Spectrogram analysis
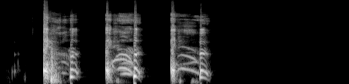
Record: {"three_cough_length": "3.5 s", "three_cough_amplitude": 32768, "three_cough_signal_mean_std_ratio": 0.35, "survey_phase": "beta (2021-08-13 to 2022-03-07)", "age": "18-44", "gender": "Female", "wearing_mask": "No", "symptom_cough_any": true, "symptom_runny_or_blocked_nose": true, "symptom_fatigue": true, "symptom_headache": true, "symptom_onset": "3 days", "smoker_status": "Never smoked", "respiratory_condition_asthma": false, "respiratory_condition_other": false, "recruitment_source": "Test and Trace", "submission_delay": "2 days", "covid_test_result": "Positive", "covid_test_method": "ePCR"}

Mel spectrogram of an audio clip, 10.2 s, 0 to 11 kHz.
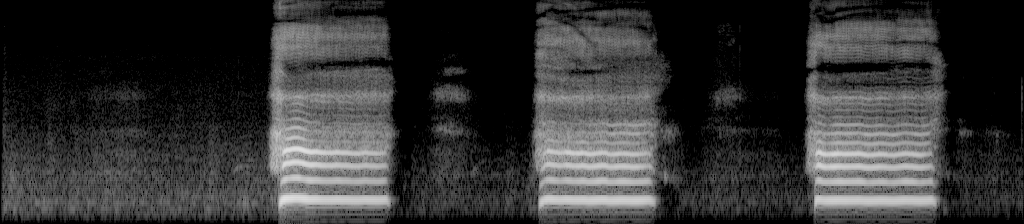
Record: {"exhalation_length": "10.2 s", "exhalation_amplitude": 26661, "exhalation_signal_mean_std_ratio": 0.45, "survey_phase": "beta (2021-08-13 to 2022-03-07)", "age": "18-44", "gender": "Female", "wearing_mask": "No", "symptom_cough_any": true, "symptom_runny_or_blocked_nose": true, "symptom_shortness_of_breath": true, "symptom_fatigue": true, "symptom_headache": true, "symptom_change_to_sense_of_smell_or_taste": true, "symptom_loss_of_taste": true, "symptom_onset": "3 days", "smoker_status": "Never smoked", "respiratory_condition_asthma": true, "respiratory_condition_other": false, "recruitment_source": "Test and Trace", "submission_delay": "2 days", "covid_test_result": "Positive", "covid_test_method": "RT-qPCR", "covid_ct_value": 21.2, "covid_ct_gene": "ORF1ab gene", "covid_ct_mean": 22.0, "covid_viral_load": "60000 copies/ml", "covid_viral_load_category": "Low viral load (10K-1M copies/ml)"}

